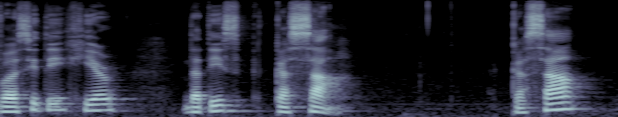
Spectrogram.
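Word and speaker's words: Cassà: city here, that is Casa. Casa, it's spelled C-A-S-S-A. And this we already said, again, in the first podcast. It sounds, well, like a long S, we can say.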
